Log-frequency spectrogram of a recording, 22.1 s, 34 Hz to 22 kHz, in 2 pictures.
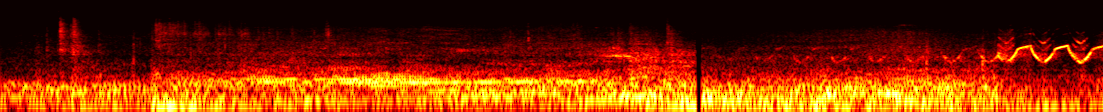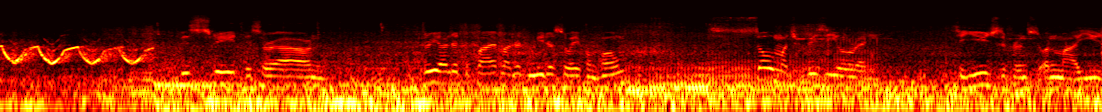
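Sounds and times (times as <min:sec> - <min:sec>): street traffic rumbling: 0:00.0 - 0:22.0
engine droning: 0:01.3 - 0:22.0
siren yelping: 0:07.1 - 0:12.6.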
